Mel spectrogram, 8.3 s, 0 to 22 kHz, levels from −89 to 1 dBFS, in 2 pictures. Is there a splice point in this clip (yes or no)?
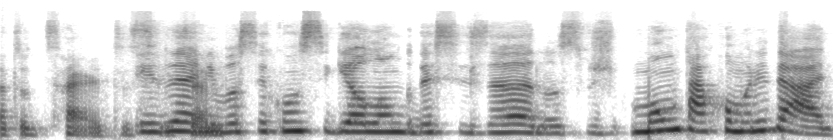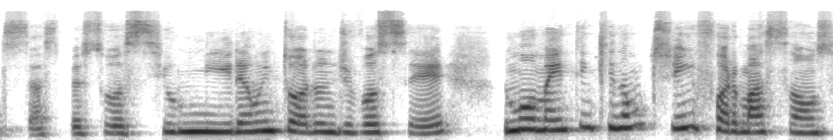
no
